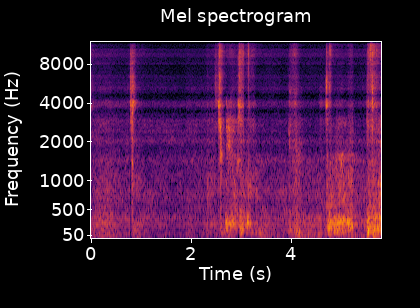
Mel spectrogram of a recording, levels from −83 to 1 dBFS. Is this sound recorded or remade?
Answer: remade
